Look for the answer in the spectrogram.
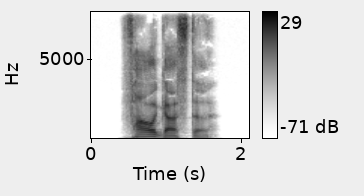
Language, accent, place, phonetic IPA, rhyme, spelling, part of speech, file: German, Germany, Berlin, [ˈfaːɐ̯ˌɡastə], -aːɐ̯ɡastə, Fahrgaste, noun, De-Fahrgaste.ogg
- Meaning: dative singular of Fahrgast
